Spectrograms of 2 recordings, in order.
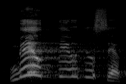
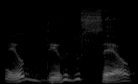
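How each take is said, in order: First: "Meu Deus do céu" squealed high and breathless like a thrilled woman; excited squeal. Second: "Meu Deus do céu" said low, soft and slow, no excitement; calm man. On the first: Woman reacting to a miracle, "Meu Deus do céu" in a high squeal. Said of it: "de mulher pra mulher". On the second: Pastor answering on the phone, "Meu Deus do céu" low and calm. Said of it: "Eu digo". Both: Retold or imitated.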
